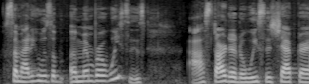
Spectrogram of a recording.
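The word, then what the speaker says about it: WiCyS: It's WESIS, Women in Cybersecurity, and it's pronounced WESIS like We Sisters.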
